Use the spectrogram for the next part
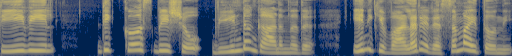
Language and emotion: Malayalam, happy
